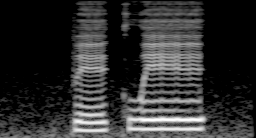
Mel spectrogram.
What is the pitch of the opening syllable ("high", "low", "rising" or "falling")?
rising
